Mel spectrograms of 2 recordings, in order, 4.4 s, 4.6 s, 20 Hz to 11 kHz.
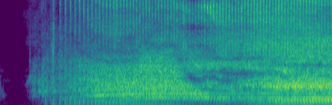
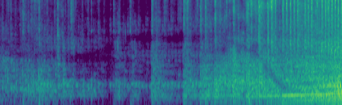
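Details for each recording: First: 2012 Weed Eater push mower, 550E series 140cc, a suspected flood victim: catches and settles into a fast, slightly blubbery chug, running rich. Owner suspects oil overfill burning; milky oil later showed water in it. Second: 2012 Weed Eater push mower, 550E series 140cc engine, suspected hurricane flood victim, primed: rough start with crackling handling noise, then catches, revs up and settles into a steady even beat; normal running.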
